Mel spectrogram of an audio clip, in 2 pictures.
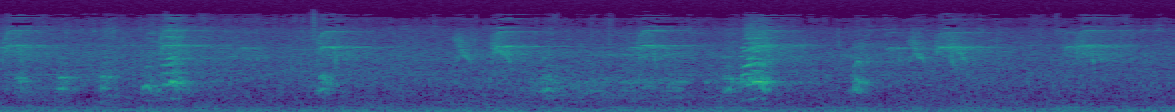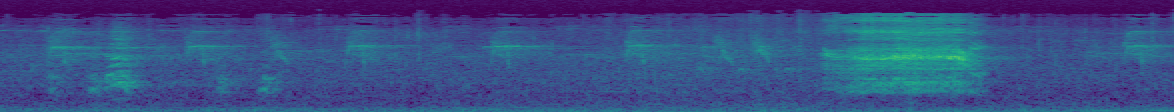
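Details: Backyard hens in their coop give scattered short clucks, fading somewhat toward the middle, then a loud, broad, harsh burst near the end, with low background rumble.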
